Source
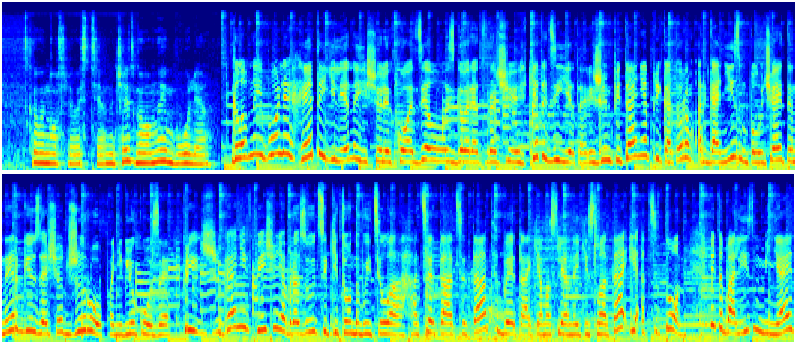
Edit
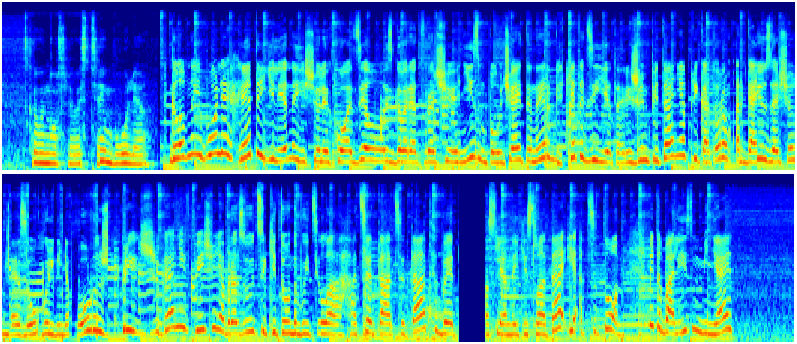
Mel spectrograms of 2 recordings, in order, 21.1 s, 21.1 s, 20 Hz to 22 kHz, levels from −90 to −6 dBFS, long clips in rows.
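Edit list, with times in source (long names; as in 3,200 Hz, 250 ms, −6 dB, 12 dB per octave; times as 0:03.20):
0:01.30–0:02.12: remove
0:09.56–0:10.88: move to 0:06.90
0:11.48–0:12.80: reverse
0:15.35–0:15.64: fade out, to −9 dB
0:17.47–0:17.83: silence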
